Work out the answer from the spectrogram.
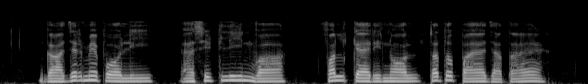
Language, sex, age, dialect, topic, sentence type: Hindi, male, 18-24, Hindustani Malvi Khadi Boli, agriculture, statement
